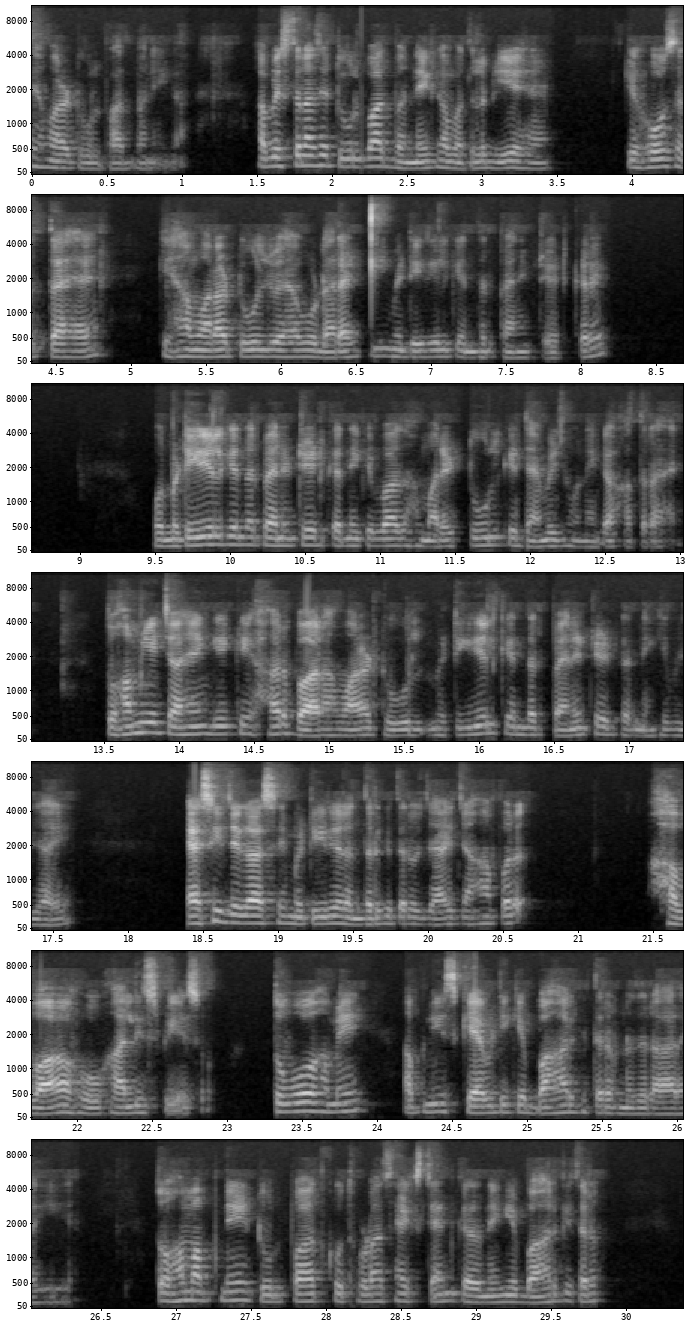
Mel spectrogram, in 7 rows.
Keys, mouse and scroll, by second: 0.7-1.2 scroll up 1, 1.3 shift+middle click, 8.7 middle click, 13.2 scroll down 1, 13.8-15.9 middle drag, 16.5 scroll up 1, 21.1-27.2 middle drag, 27.2 middle click.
